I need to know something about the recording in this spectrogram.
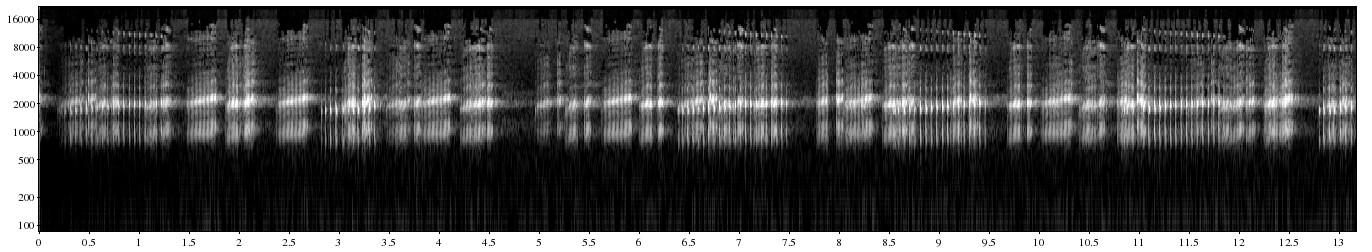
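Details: At dusk in a spring wetland near Ozette Lake on Washington's Olympic Peninsula, Pacific chorus frogs give overlapping, raspy two-part croaks repeated without pause, with males calling to attract mates in mating season.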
